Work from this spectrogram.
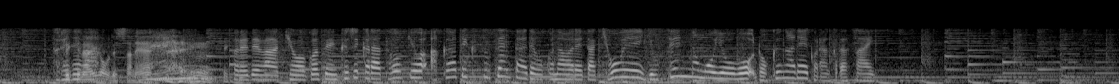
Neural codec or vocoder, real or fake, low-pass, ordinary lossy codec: none; real; 5.4 kHz; none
